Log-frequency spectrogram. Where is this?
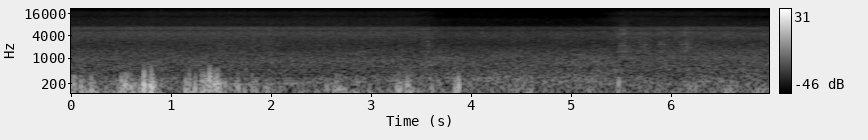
in a park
